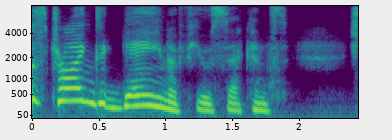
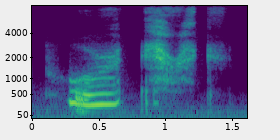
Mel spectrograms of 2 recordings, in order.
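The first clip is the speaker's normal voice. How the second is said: breathed, slow and unvoiced; soft whisper; 5 semitones higher, 6 dB quieter, slower than usual. A narrator's reading. Christine alone in her dressing room, whispering slowly. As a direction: whisper his name with pity. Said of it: "Raoul heard her softly say".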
